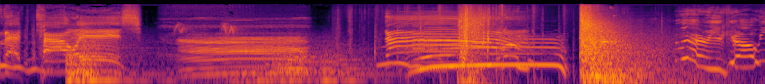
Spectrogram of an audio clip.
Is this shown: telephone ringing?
no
